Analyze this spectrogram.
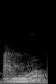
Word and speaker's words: Amir: introduce myself my name's Amir and actually it's pronounced Amir because in Kurdish Persian and Arabic it's pronounced Amir and actually my name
